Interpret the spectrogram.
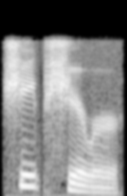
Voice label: "sheepshearer", words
